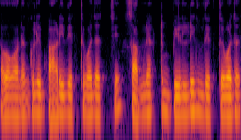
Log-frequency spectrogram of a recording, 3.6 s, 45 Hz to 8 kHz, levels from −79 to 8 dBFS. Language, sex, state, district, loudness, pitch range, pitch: Bengali, male, West Bengal, Paschim Medinipur, -20 LUFS, 115-125 Hz, 115 Hz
